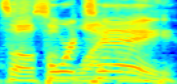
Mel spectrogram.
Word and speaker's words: forte: Yeah, it could be an East Texas forte. Like forte is not the way you pronounce it.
